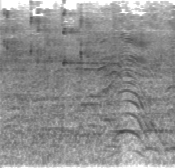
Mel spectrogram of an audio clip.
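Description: Live indoor basketball game: a ball bouncing on a gym floor with voices in the hall, and a flurry of short squeaks about a second and a half in, typical of sneakers on hardwood.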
